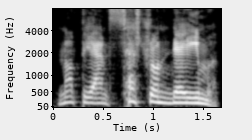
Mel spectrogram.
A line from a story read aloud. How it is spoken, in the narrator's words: the counselor growled grudgingly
